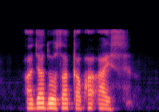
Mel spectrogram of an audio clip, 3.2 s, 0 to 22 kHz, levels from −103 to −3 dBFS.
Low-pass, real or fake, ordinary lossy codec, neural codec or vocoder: 7.2 kHz; fake; AAC, 48 kbps; codec, 24 kHz, 1.2 kbps, DualCodec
